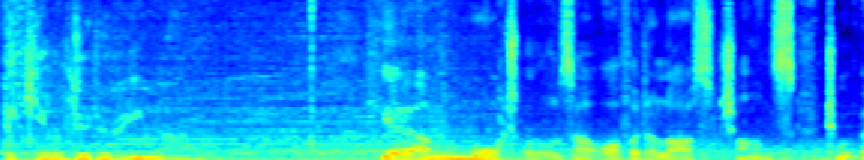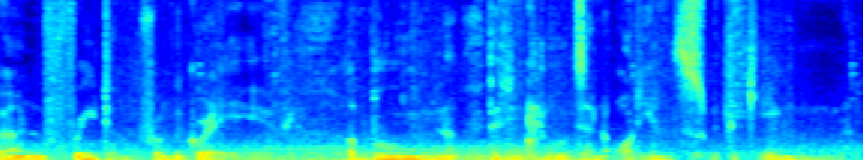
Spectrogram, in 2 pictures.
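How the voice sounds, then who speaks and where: An actor playing a haughty, scheming undead chancellor in a video game, speaking in a pompous, theatrical way over music. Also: male voice, on the low side, expressive, vocal fry, exaggerated voice. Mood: smug, grand. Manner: pompous, theatrical, drawn-out delivery. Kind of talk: dramatic video game voice acting. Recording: loud music under the voice.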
